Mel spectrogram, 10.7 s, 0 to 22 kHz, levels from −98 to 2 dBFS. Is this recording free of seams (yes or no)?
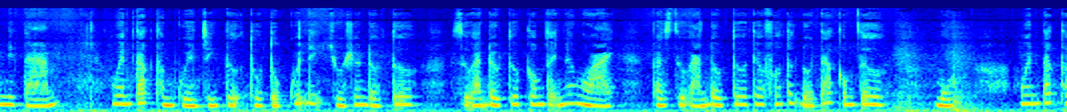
yes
